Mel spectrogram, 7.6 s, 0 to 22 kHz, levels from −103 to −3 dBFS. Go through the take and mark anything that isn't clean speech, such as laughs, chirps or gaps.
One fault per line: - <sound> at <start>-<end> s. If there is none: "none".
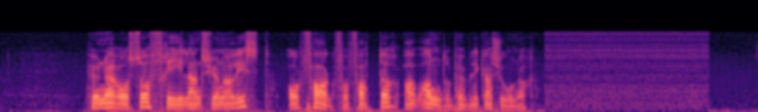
none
